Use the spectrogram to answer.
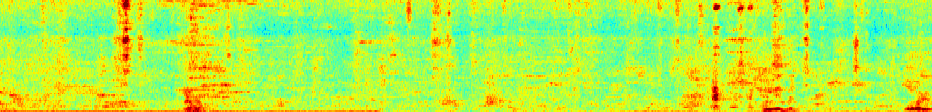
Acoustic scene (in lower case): restaurant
